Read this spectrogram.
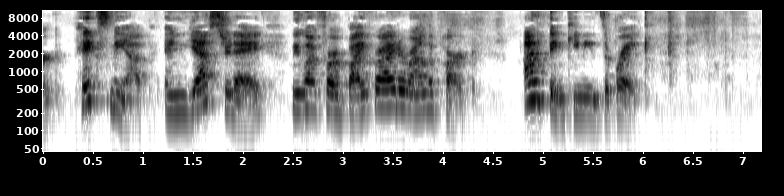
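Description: A woman reads aloud with animation, close by.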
